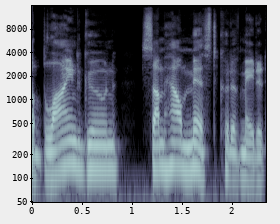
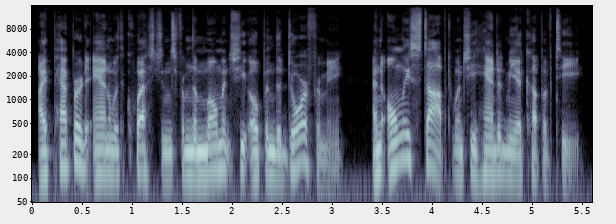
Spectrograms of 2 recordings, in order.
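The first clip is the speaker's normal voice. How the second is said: ordinary delivery, nothing marked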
